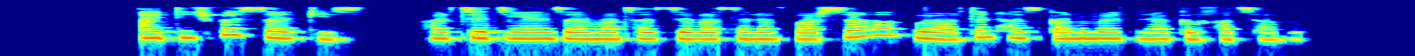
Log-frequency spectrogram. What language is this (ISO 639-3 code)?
hye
